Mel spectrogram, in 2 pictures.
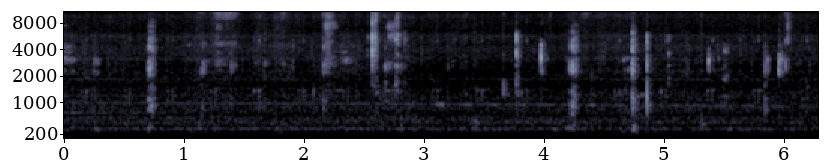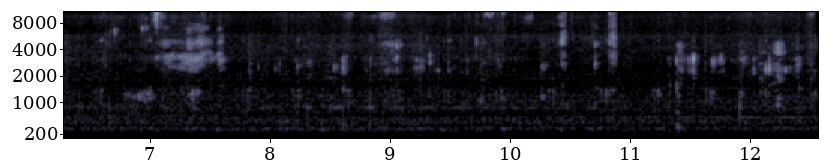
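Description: Faint chewing of a mouthful of food, with scattered light clicks of a fork picking at a plate, over a faint steady hum.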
